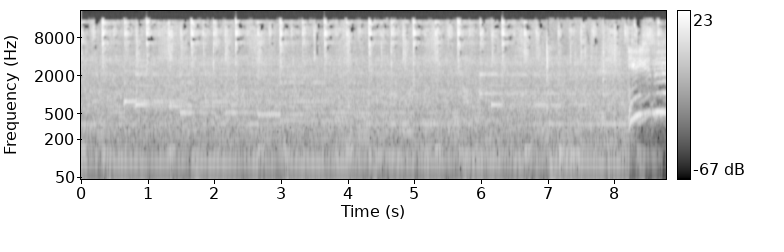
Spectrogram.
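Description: Casio electronic keyboard playing a slow melody of single held notes, one after another.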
